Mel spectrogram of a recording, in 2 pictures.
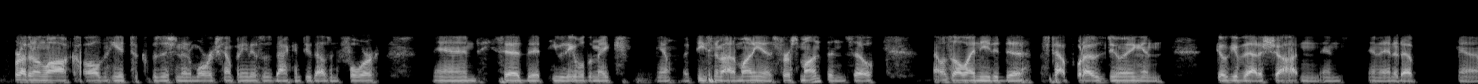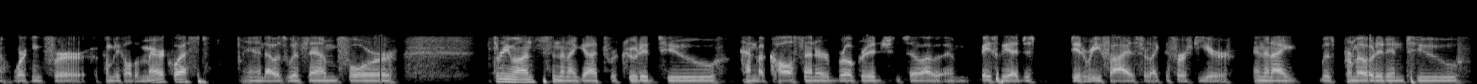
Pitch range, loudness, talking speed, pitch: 85-90 Hz, -23 LUFS, 220 wpm, 90 Hz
